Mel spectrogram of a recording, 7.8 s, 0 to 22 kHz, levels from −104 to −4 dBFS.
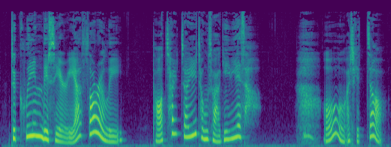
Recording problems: none

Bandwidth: 15.5 kHz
